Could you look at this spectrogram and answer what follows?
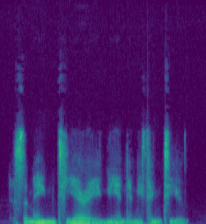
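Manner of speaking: barely audible half-whisper under the breath. Casting a message spell on a character in the game, half-whispering very quietly. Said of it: "I'll whisper really quietly under my breath".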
